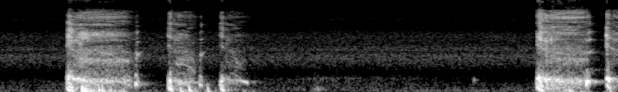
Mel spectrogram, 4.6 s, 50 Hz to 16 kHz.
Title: September Coughing 2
